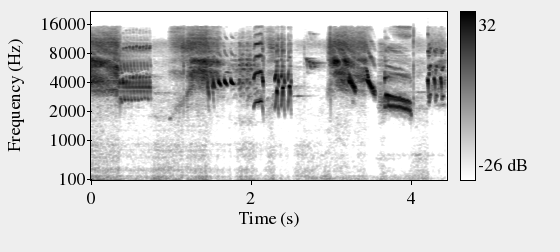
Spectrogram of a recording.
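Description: Pied starling (jalak suren) singing: a fast buzzy trill, then a run of quick chirps and falling whistled notes, over a low steady hum.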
